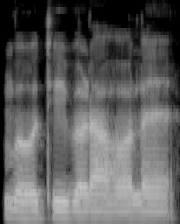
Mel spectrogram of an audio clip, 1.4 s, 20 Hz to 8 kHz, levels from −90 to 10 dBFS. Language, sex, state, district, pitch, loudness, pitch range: Hindi, male, Uttar Pradesh, Hamirpur, 110 Hz, -17 LUFS, 105-110 Hz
